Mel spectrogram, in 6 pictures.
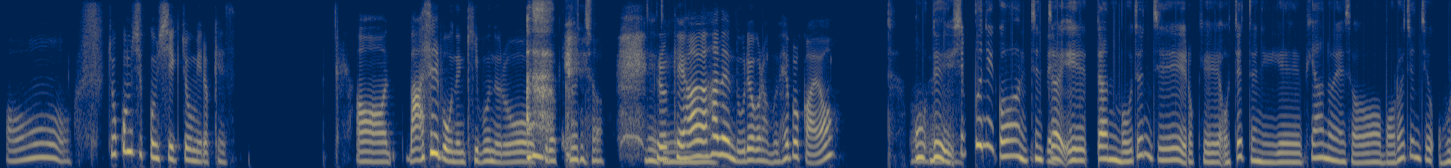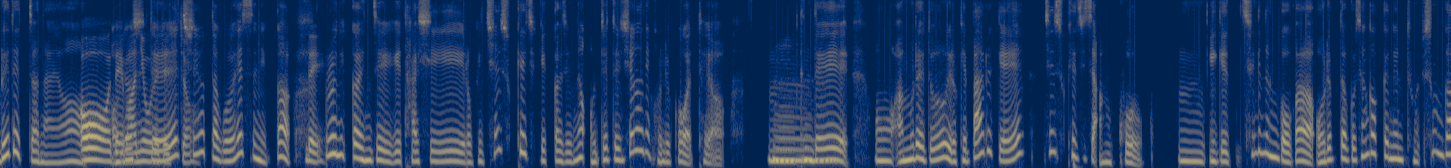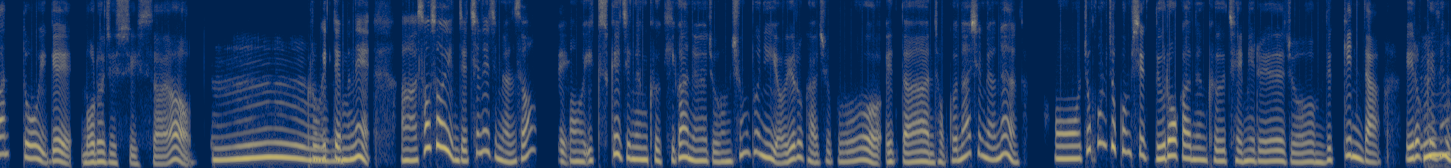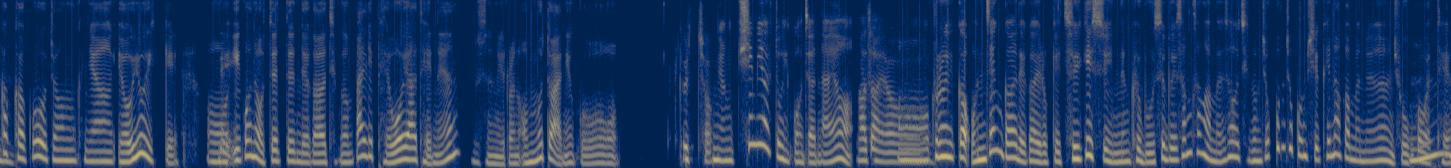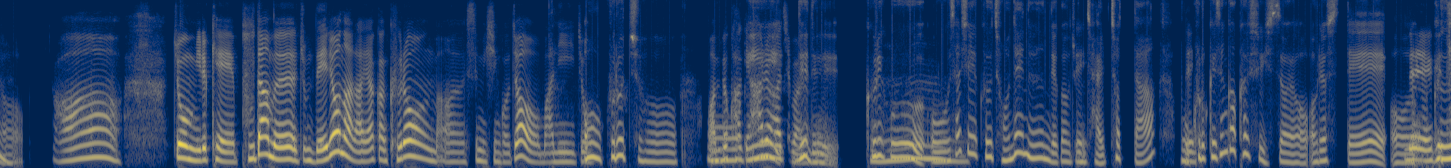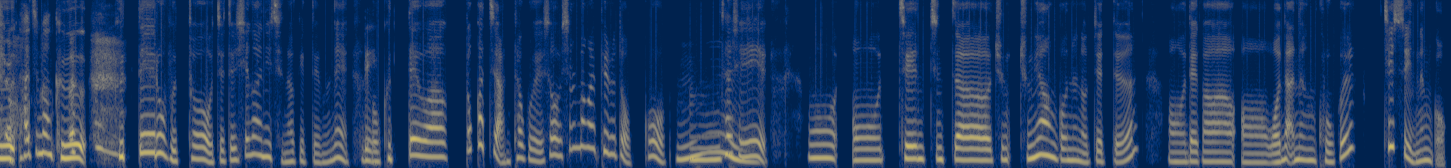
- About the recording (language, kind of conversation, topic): Korean, advice, 시간과 에너지가 부족해 좋아하던 취미를 포기하게 될 때 어떻게 하면 계속할 수 있을까요?
- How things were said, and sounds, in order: other noise; laughing while speaking: "그렇게"; other background noise; static; distorted speech; tapping; laughing while speaking: "그쵸"; laugh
